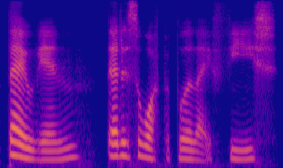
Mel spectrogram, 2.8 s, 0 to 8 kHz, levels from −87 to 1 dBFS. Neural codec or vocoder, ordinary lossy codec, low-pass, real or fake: codec, 16 kHz, 0.2 kbps, FocalCodec; none; none; fake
